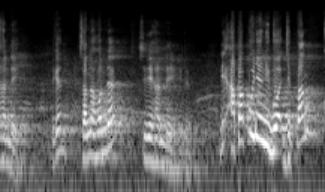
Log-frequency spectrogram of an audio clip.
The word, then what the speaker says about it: Hyundai: bikin Honda sini Handai hyundaikan dibacanya Handai sana apapun yang dibuat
